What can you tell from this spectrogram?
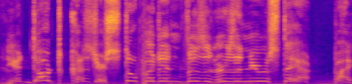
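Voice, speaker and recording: A squeaky, put-on character voice moves at a moderate pace. Music plays clearly in the background. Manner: rude, dismissive.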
